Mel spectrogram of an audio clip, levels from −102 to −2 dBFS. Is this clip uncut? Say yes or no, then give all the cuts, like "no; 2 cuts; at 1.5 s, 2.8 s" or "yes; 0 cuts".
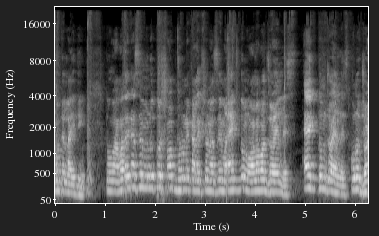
no; 1 cut; at 3.4 s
